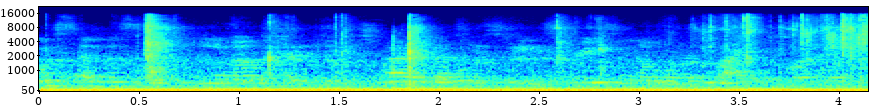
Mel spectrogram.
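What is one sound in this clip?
A foil card pack crinkles in a man's hands.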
